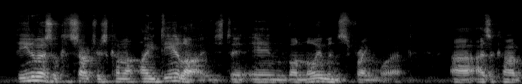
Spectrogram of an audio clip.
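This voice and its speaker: Over light background noise, a man speaks very fast in a somewhat breathy voice. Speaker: professor guest speaker. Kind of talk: lecture. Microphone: video call.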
